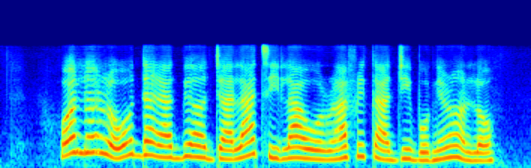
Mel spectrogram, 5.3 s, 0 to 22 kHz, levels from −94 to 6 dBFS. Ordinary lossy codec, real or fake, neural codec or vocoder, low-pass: none; fake; codec, 16 kHz, 0.3 kbps, FocalCodec; 7.2 kHz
